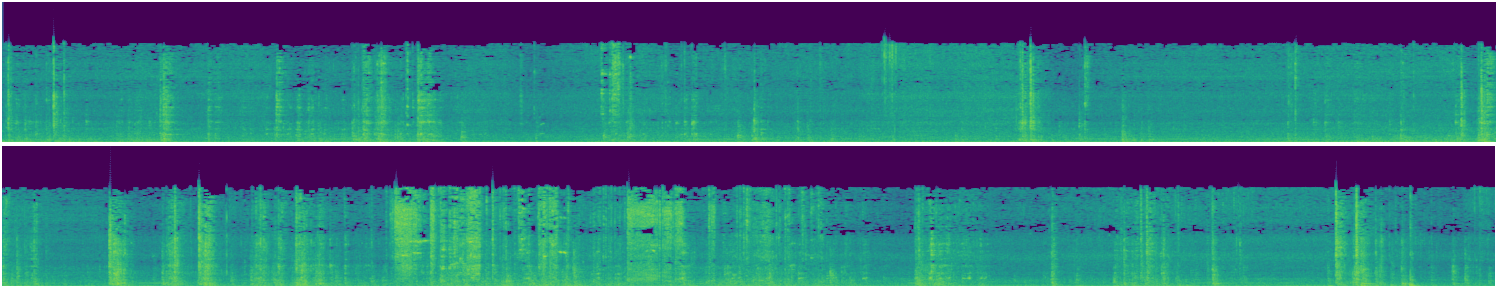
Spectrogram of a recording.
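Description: Komatsu hydraulic excavator's diesel engine running steadily under load, with a higher whine that comes and goes as the boom and bucket move. Repeated knocks, scrapes and clatters of the steel bucket digging into soil and stones come throughout, thickest about halfway through and near the end.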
